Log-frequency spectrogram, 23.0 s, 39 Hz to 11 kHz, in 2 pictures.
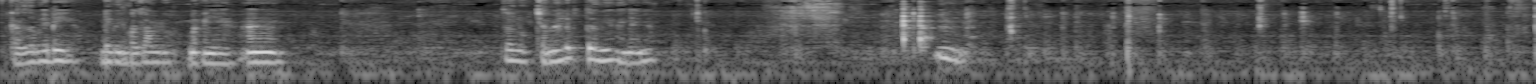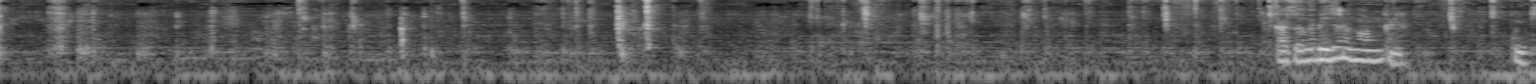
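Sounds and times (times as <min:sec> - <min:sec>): chewing: 0:07.3 - 0:21.1, 0:22.1 - 0:22.9.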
